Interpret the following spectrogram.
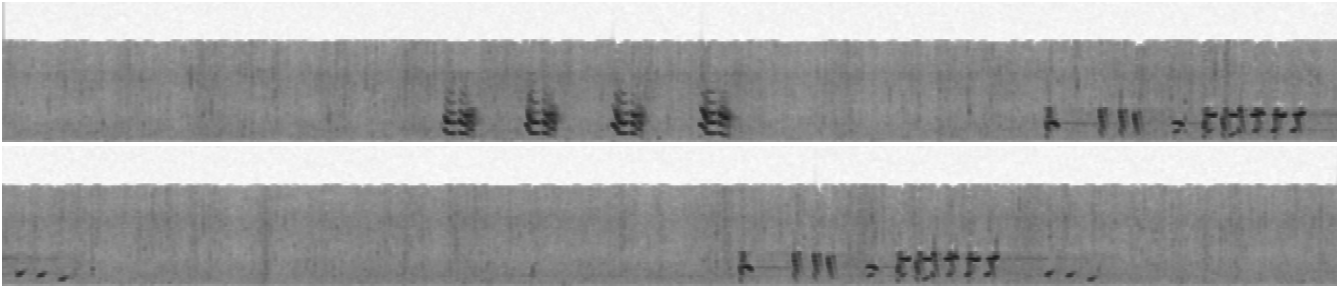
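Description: Birds calling: four short falling calls a few seconds in, then twice a quick run of chirps, over a steady background hiss.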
